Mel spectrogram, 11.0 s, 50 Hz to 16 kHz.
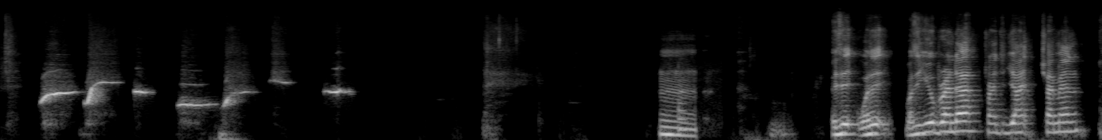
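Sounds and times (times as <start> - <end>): person whistling a tune: 0.4 - 3.7.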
